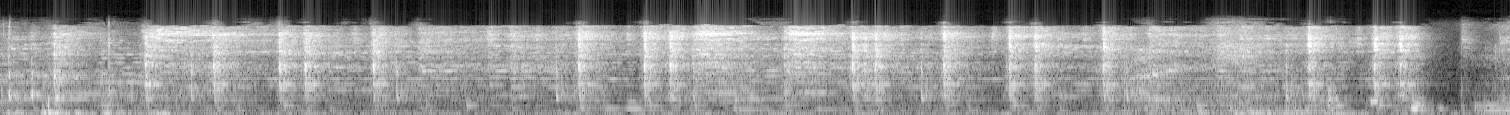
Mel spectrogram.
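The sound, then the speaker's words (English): A bright, tinny jingle plays from a small phone speaker as a woman watches a video on her phone, busy and upbeat with steady rhythmic hits, at moderate volume for several seconds with no one talking over it. “Tracy's watching something on her her phone, and it had a fun little jingle”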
